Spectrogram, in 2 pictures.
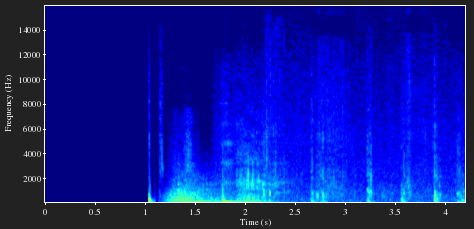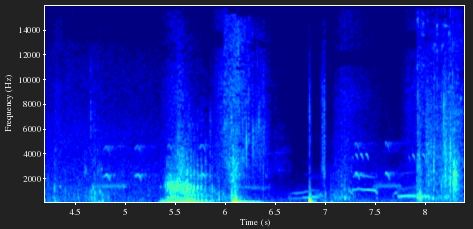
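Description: Horse hooves clop steadily on a dirt path.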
